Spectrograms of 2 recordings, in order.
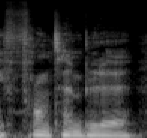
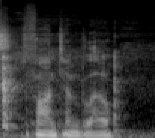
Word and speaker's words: Fontainebleau: If I want to pronounce it correctly, Fontainebleau. But I'm not that American, so it's Fontainebleau.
